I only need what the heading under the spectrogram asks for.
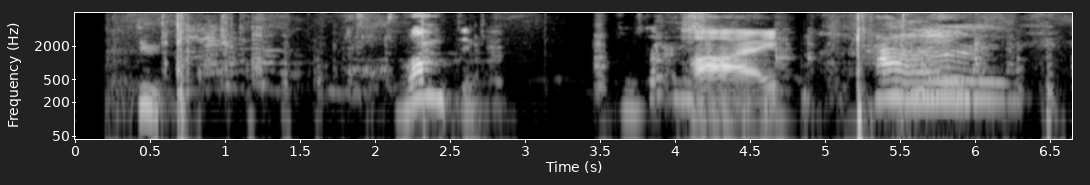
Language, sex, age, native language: Icelandic, male, 13, Icelandic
